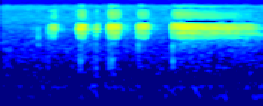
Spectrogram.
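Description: A fingertip tapping a phone's touchscreen four times, quick and faint, then rubbing against it for about half a second, picked up by the phone's own microphone.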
